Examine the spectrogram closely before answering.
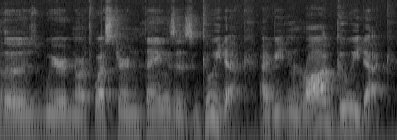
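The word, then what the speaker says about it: geoduck: is not a duck it is spelled GE ou D uck and I realize that that is not anywhere close to how you would think you would pronounce gooey duck but or spell gooey duck but that's how it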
